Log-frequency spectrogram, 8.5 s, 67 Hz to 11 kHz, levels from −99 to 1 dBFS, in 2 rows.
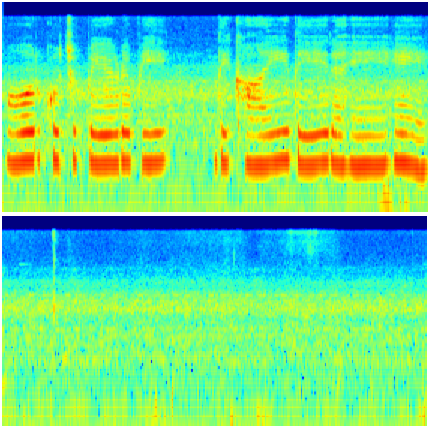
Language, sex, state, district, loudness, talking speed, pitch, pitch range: Hindi, female, Rajasthan, Jaipur, -19 LUFS, 55 wpm, 225 Hz, 220-230 Hz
